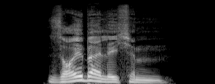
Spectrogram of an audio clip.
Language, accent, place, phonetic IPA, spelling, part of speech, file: German, Germany, Berlin, [ˈzɔɪ̯bɐlɪçm̩], säuberlichem, adjective, De-säuberlichem.ogg
- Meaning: strong dative masculine/neuter singular of säuberlich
